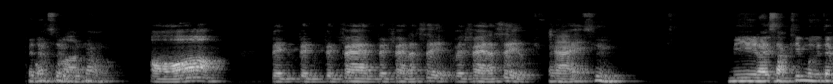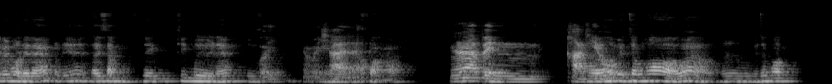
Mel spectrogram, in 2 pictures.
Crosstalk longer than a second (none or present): none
